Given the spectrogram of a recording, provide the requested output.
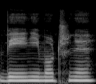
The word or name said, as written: výnimočne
